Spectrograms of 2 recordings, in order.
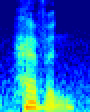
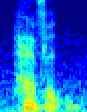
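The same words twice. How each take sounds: The two takes are said the same way.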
